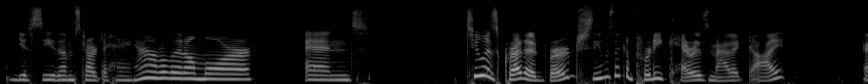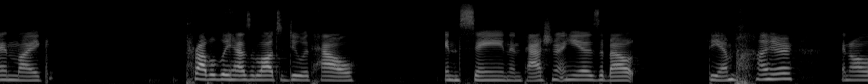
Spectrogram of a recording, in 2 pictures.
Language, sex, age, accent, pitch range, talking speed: English, female, 20-39, American, 195-230 Hz, 140 wpm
